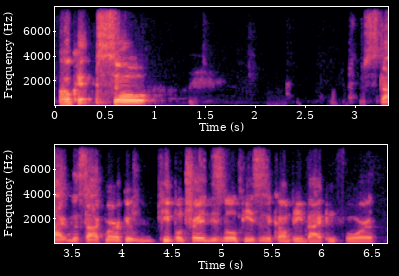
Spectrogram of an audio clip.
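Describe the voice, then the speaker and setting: Low husky guy chatting on a crackly call line thru earbuds, cuts in and out, muffled. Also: a little slow, darkish tone. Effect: choppy call audio that fades in and out through wireless earbuds. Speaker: podcast guest. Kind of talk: casual chat. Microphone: wireless earbuds on a remote call.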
